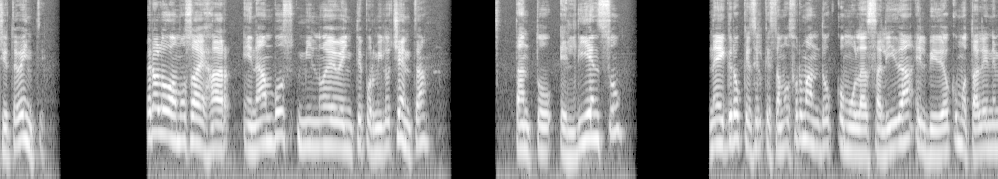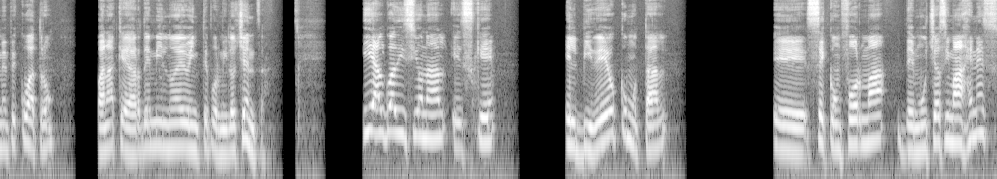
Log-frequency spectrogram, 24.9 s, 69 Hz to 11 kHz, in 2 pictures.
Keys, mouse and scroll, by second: 1.8 click.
